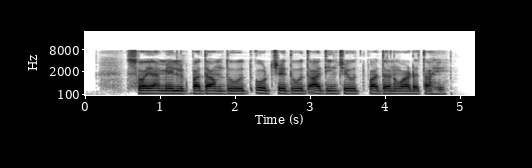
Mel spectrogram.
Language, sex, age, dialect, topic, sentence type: Marathi, male, 25-30, Standard Marathi, agriculture, statement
